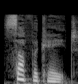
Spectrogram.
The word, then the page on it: suffocate: anglais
